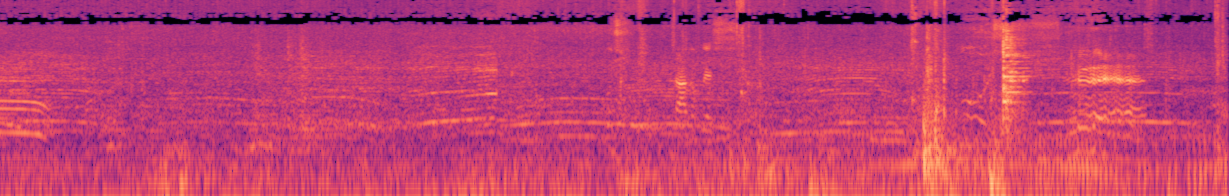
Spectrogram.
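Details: Big, fat cattle being unloaded from a truck give low, drawn-out moos rich in overtones, partly overlapped by people talking and calling warnings, with vehicle rumble and sharp knocks toward the end.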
